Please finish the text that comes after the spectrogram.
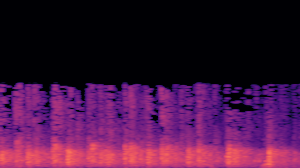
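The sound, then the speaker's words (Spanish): An audience at a comedy monologue claps steadily for a couple of seconds for a guest, a former police colleague of the performer. The applause is a dense patter of many hands with slight swells, moderately loud, with no talking over it. “Te ha llevado tu aplauso, eh, ya está.”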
